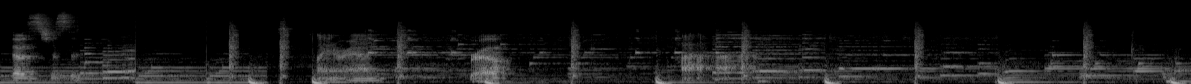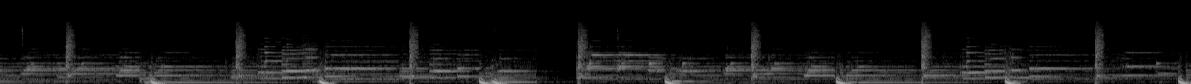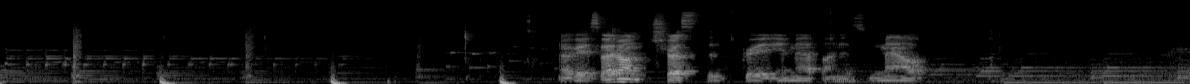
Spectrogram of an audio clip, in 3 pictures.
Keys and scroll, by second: 12.1 space, 16.9 space, 28.4 Escape, 33.1 space, 33.9 r.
